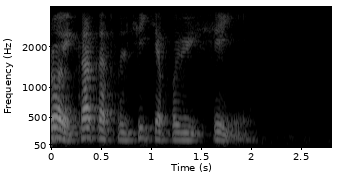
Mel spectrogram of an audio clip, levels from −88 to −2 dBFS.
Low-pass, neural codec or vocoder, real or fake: 3.6 kHz; none; real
